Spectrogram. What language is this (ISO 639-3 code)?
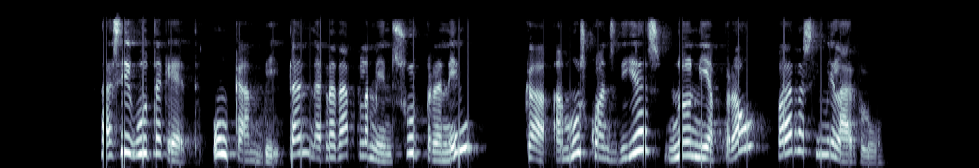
cat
